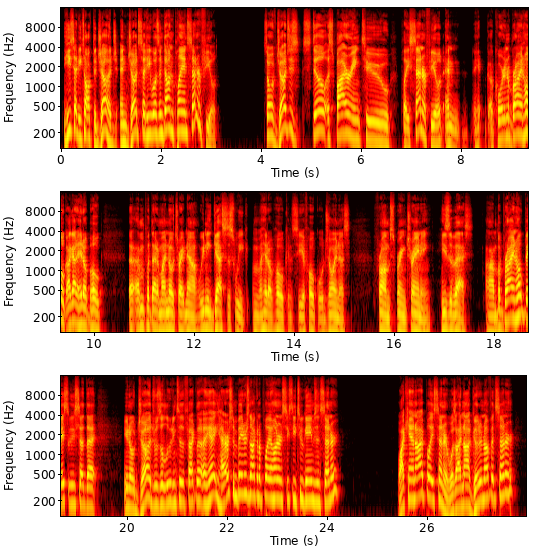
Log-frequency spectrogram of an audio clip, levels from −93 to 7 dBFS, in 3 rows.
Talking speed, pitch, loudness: 225 wpm, 140 Hz, -21 LUFS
